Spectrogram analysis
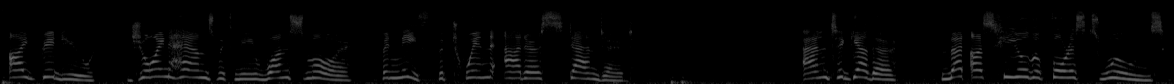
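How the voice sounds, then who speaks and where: A woman voicing a stately female leader of a forest nation, delivering formal, measured oratory to a memorial gathering in a video game. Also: high voice, fairly bright tone, full character voice.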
